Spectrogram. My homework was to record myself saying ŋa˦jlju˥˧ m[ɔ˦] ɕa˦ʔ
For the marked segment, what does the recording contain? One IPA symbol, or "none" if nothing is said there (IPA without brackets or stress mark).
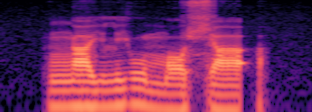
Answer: ɔ˦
